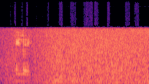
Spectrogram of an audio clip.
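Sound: radio static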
